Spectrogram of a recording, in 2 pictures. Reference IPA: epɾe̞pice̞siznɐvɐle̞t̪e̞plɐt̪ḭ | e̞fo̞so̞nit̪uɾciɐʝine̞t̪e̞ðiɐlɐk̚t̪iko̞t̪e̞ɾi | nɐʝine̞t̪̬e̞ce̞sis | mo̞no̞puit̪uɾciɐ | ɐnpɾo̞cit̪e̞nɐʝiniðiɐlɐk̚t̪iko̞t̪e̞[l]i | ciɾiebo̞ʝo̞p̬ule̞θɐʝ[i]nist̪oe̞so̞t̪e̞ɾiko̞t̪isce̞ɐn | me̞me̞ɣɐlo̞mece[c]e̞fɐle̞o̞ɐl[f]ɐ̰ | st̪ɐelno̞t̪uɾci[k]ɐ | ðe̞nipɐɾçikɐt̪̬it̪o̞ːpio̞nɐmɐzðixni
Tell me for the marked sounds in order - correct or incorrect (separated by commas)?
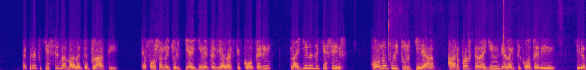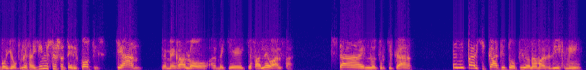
incorrect, correct, correct, correct, correct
